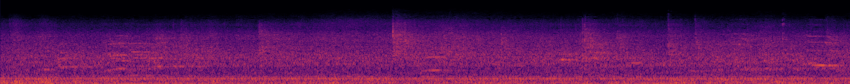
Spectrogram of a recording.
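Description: Ice hockey play close to the goal: skates and sticks on the ice over a steady rink hum, with sharp knocks of stick or puck about four, six and seven seconds in and faint shouting voices.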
